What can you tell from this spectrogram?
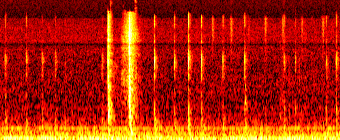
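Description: Faint ticks and taps of a plastic-tipped stylus writing on a tablet's glass screen, several a second, with two slightly longer, louder scratchy strokes just before two seconds in, over a low steady hum.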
